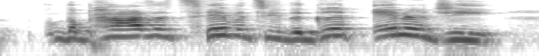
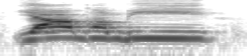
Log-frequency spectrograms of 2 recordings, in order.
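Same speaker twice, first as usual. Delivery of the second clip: normal talking voice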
